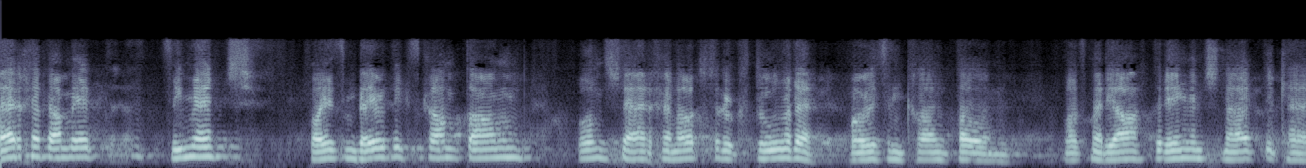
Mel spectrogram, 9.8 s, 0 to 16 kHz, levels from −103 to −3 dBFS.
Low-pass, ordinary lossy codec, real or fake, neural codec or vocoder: 7.2 kHz; MP3, 48 kbps; fake; codec, 16 kHz, 1 kbps, FreqCodec, smaller model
